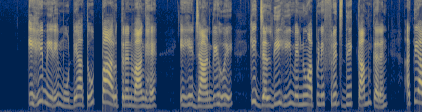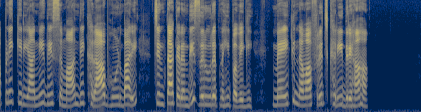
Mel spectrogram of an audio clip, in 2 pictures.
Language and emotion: Punjabi, happy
